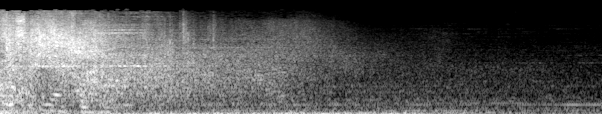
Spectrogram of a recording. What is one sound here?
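A loud explosion booms and rumbles, then slowly fades away.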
